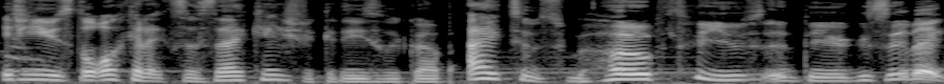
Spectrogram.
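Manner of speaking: talking through a yawn. Explaining the exhibit rooms to a visitor, talking through a yawn. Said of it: "I'm trying to talk through a yawn".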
